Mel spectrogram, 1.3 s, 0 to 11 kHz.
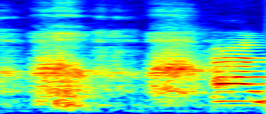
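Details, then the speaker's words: Simulated collapsed adult man in a CPR competition scenario, diagnosed with pneumonia three days earlier, possible COVID-19, pulse present: two short, noisy, gasping breaths with rough crackles. "noisy you can hear noisy crackles"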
